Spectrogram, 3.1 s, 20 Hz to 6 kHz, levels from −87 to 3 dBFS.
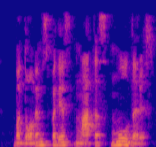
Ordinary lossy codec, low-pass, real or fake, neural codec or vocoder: MP3, 24 kbps; 5.4 kHz; real; none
